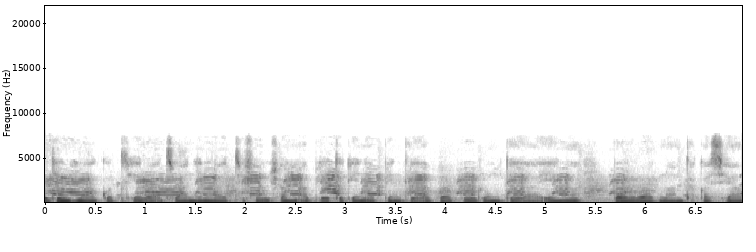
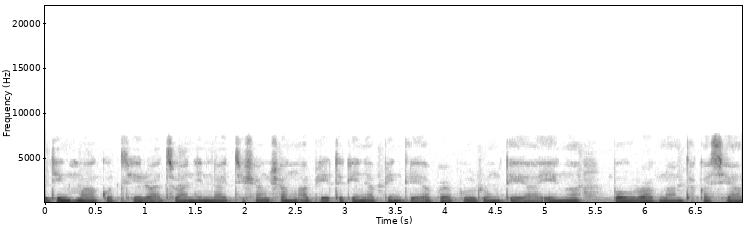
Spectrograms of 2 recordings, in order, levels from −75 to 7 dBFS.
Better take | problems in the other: second | background sound (Bird vocalization, bird call, bird song); 9 dB below the speech

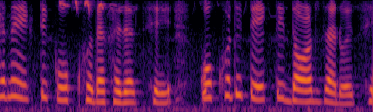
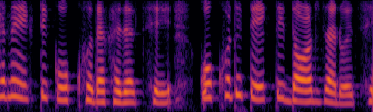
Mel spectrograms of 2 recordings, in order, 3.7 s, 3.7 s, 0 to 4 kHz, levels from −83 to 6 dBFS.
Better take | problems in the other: second | background sound (Bird vocalization, bird call, bird song); 18 dB below the speech

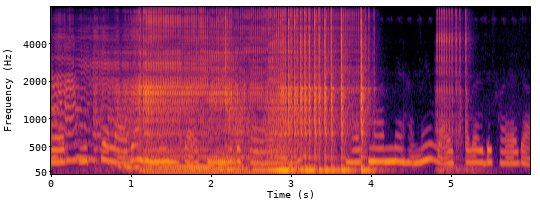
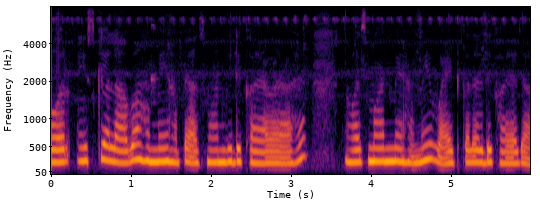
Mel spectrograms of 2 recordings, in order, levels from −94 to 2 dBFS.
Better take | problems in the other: second | background sound (Squeak); 4 dB above the speech

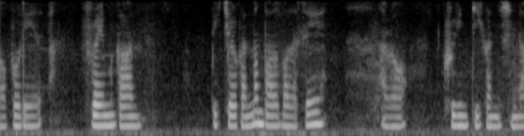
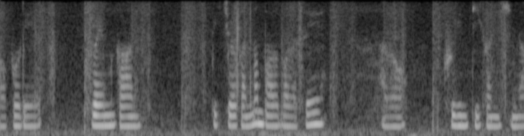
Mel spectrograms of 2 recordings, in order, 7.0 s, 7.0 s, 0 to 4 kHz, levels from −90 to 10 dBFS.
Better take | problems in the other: first | background sound (Walk, footsteps); 15 dB below the speech

